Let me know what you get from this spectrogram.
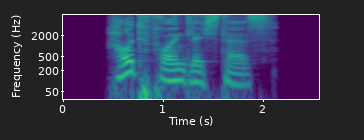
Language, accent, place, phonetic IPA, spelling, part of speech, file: German, Germany, Berlin, [ˈhaʊ̯tˌfʁɔɪ̯ntlɪçstəs], hautfreundlichstes, adjective, De-hautfreundlichstes.ogg
- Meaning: strong/mixed nominative/accusative neuter singular superlative degree of hautfreundlich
